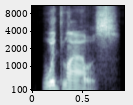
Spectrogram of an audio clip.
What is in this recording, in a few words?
"woodlouse", American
